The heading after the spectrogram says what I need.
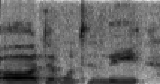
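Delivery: put-on tearful crying voice, drawn out. Mocking a player who cried about leaving the club: mock crying. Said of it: "he's crying about".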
